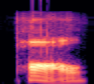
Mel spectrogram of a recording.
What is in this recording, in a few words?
"pawl", American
